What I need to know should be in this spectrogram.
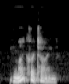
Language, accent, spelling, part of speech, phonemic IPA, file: English, Southern England, microtine, adjective / noun, /ˈmaɪkɹətaɪn/, LL-Q1860 (eng)-microtine.wav
- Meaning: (adjective) Of or relating to the subfamily Microtinae, including voles, lemmings and muskrats; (noun) Any rodent of the former subfamily Microtinae (now Arvicolinae)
